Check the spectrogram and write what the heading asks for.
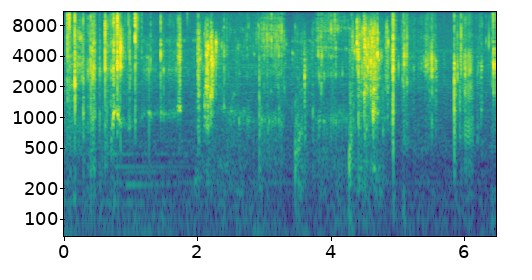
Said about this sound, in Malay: Hmm, sekejap eh, saya nak minum air sekejap.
